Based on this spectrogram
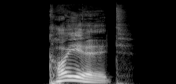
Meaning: inflection of keulen: 1. third-person singular present 2. second-person plural present 3. plural imperative
- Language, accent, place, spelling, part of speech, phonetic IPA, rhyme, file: German, Germany, Berlin, keult, verb, [kɔɪ̯lt], -ɔɪ̯lt, De-keult.ogg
